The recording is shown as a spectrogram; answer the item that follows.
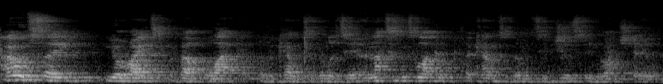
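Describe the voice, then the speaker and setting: A man answering as a parliamentary candidate at a hustings, earnest and measured. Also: a little high. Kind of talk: hustings answer to a public meeting. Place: public hall meeting. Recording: echoey hall, far from mic, background noise.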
